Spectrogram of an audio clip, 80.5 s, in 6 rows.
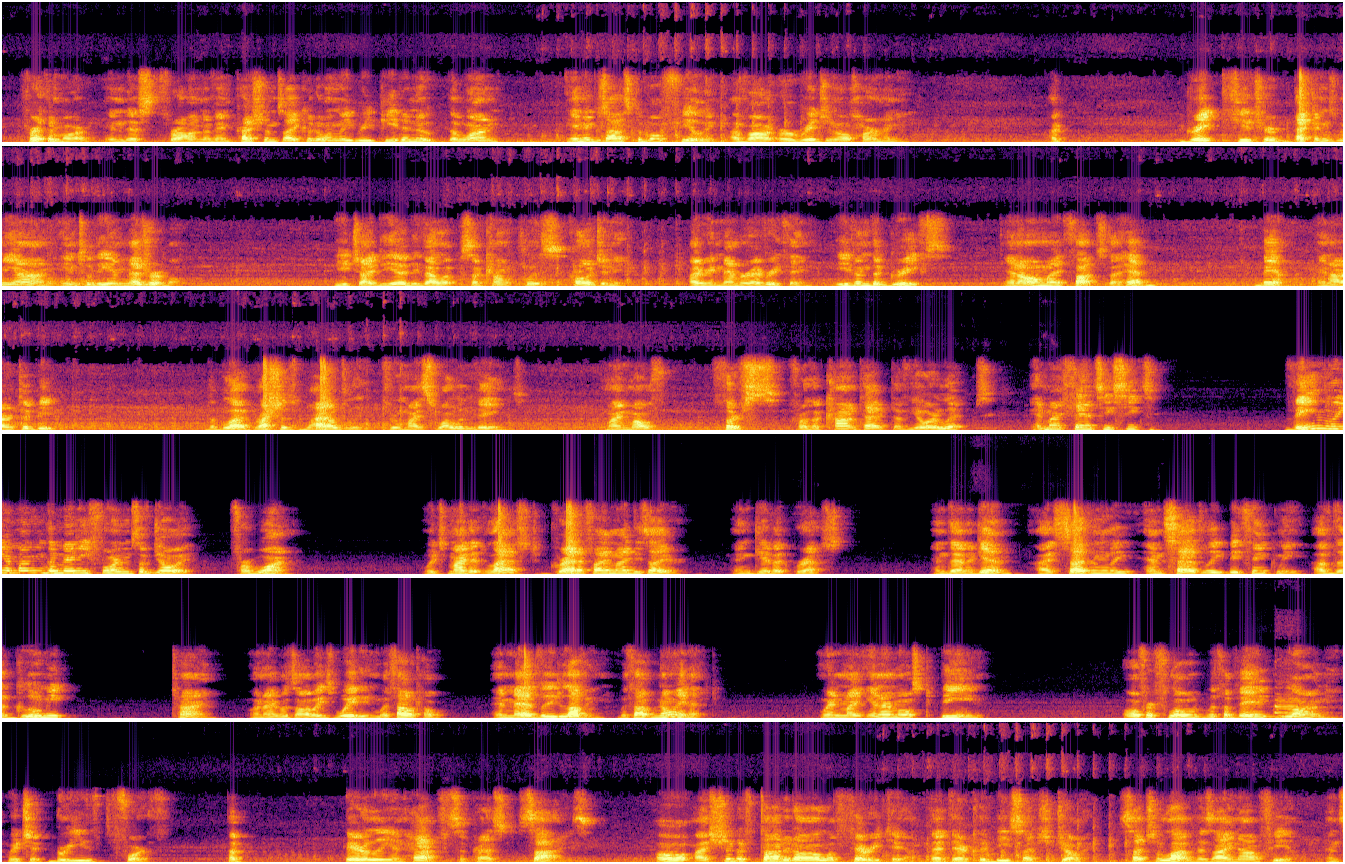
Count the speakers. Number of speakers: one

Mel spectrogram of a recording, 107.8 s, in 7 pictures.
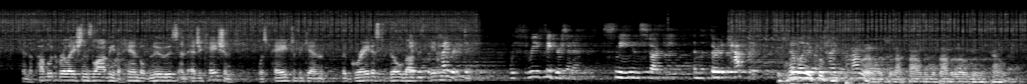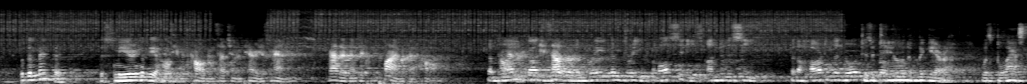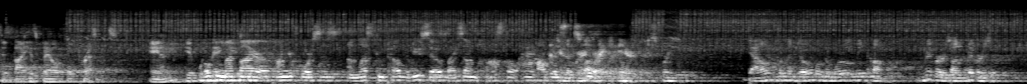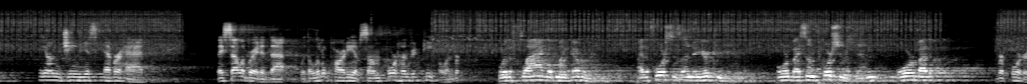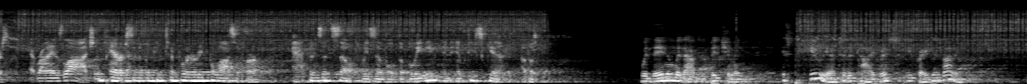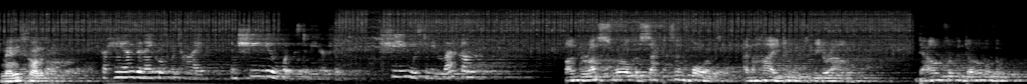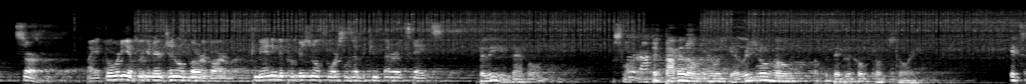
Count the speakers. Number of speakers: seven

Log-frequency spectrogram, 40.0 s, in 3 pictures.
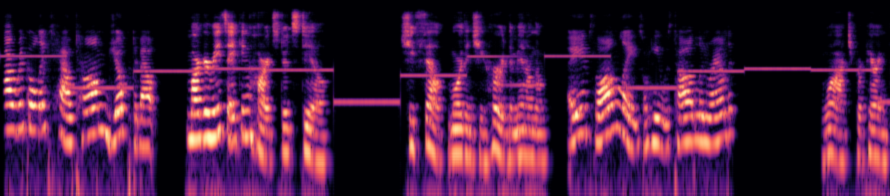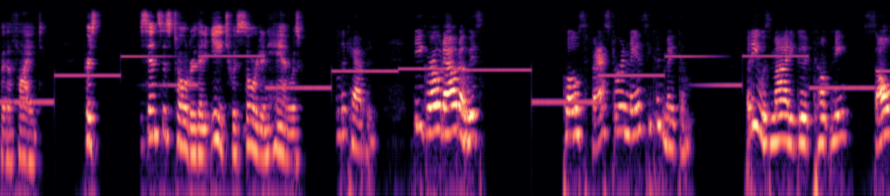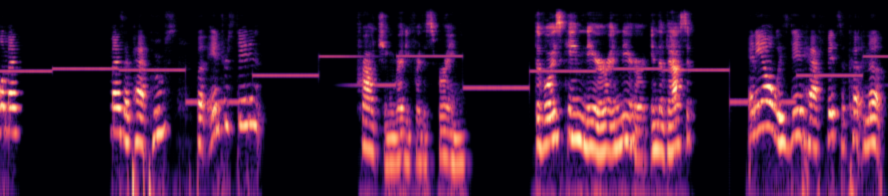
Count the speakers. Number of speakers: two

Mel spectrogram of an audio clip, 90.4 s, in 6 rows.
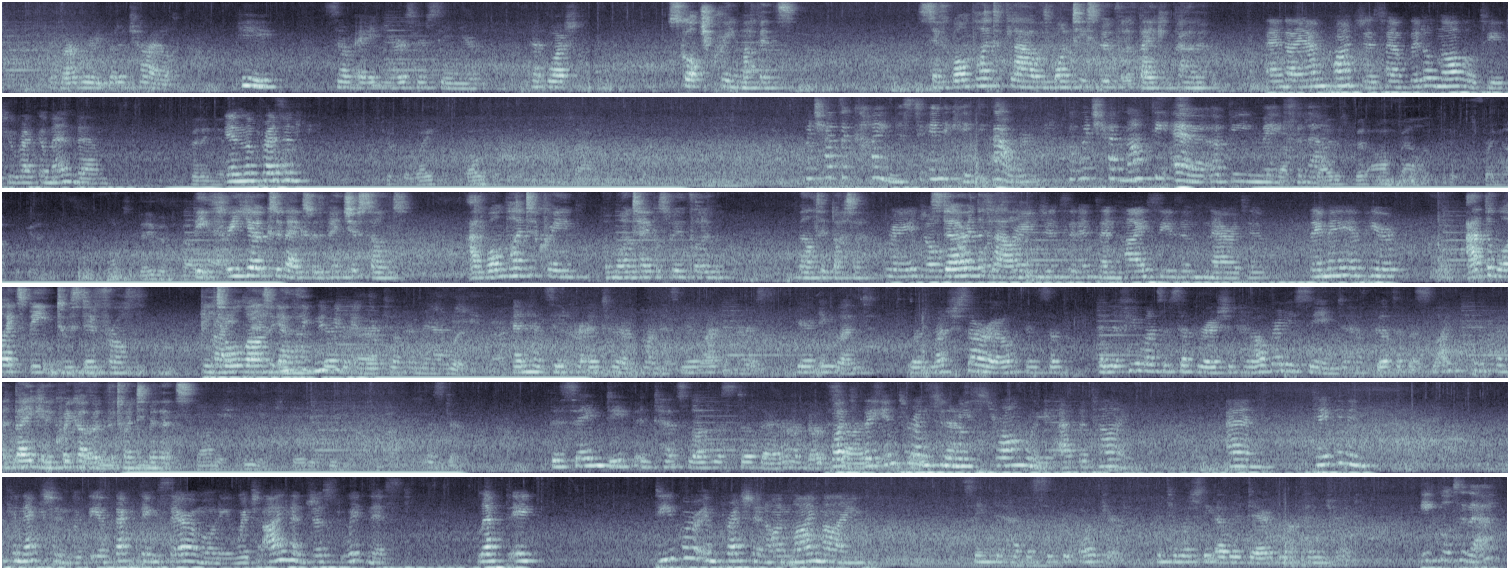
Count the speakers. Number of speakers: five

